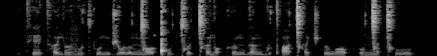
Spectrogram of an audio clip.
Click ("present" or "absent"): present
